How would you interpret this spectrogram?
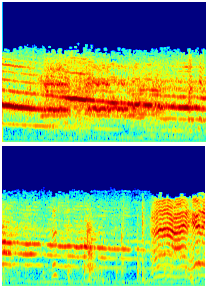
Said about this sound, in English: McGee, I hear a siren. Oh, so do I. It's the police, McGee. It's the police.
